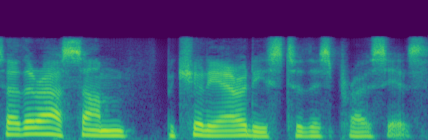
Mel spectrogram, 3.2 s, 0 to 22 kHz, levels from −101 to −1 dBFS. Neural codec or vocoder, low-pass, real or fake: codec, 16 kHz, 1 kbps, X-Codec, WavLM features, trained on Multilingual LibriSpeech; 7.2 kHz; fake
